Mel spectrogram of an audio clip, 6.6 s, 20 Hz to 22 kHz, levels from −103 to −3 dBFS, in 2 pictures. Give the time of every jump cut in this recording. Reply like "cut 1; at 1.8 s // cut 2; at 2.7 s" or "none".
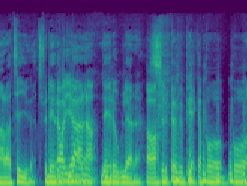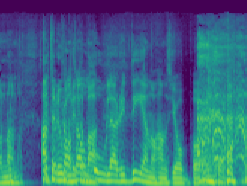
none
